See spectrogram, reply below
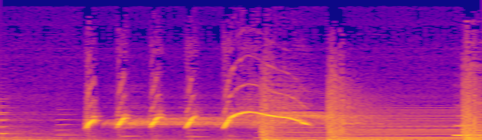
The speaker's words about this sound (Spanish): allí estaban, en el valle, cientos de llamas arreadas por el dios enano y su inconfundible silbido.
